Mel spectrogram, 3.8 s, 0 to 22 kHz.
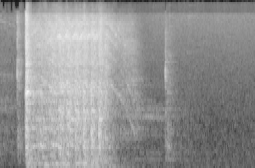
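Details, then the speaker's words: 1967 Chevelle with LS swap, first start attempt: the starter spins the engine briskly for about 1.5 seconds but it never fires, because there is no fuel and no fuel system fitted yet; crank, no start. "we got to rig up a fuel system because uh we have no fuel actually we have no fuel and we have no fuel system"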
